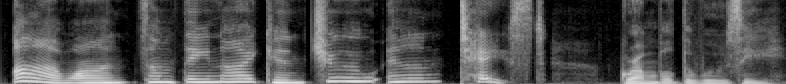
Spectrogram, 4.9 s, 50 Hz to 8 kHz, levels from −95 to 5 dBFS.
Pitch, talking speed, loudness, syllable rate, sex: 240 Hz, 135 wpm, -15 LUFS, 3.8 syllables/s, female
